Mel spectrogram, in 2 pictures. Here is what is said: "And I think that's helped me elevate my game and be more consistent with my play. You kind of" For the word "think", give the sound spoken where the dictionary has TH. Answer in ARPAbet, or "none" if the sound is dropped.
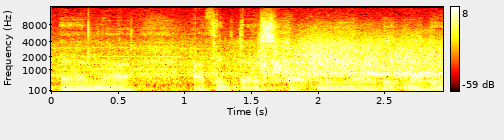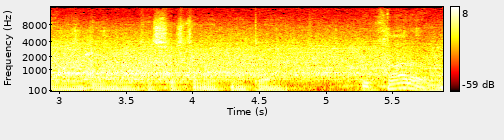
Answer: TH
